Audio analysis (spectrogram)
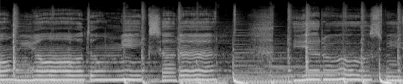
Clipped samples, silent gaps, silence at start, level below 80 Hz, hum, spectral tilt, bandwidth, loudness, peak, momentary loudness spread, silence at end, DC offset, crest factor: under 0.1%; none; 0 s; -24 dBFS; none; -5.5 dB/octave; 18.5 kHz; -15 LUFS; 0 dBFS; 4 LU; 0 s; under 0.1%; 14 dB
